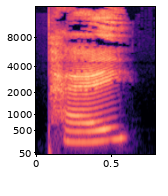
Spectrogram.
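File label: "pei", Mandarin Chinese, second tone; pinyin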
